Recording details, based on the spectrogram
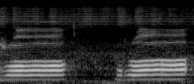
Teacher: रॉ हम कैसे पढ़ते हैं, रॉ को मोटा पढ़ते हैं, रॉ रॉ, और रॉ का मखरज है ज़ुबान के मोटे किनारे चार दांतों के मसूड़े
